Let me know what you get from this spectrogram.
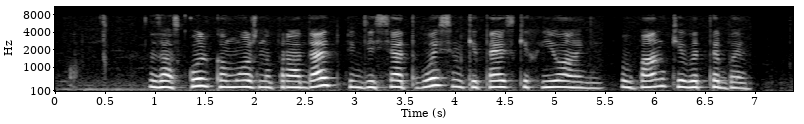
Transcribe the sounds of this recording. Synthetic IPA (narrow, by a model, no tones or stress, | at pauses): zɐsko̞lʲkəmo̞ʐnəpɾɐd̪atʲpʲɪdʲːɪsʲat̪vo̞sʲɪmʲkʲɪt̪ajskʲɪxjʊanʲijvbankʲɪvət̪ɛbɛ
